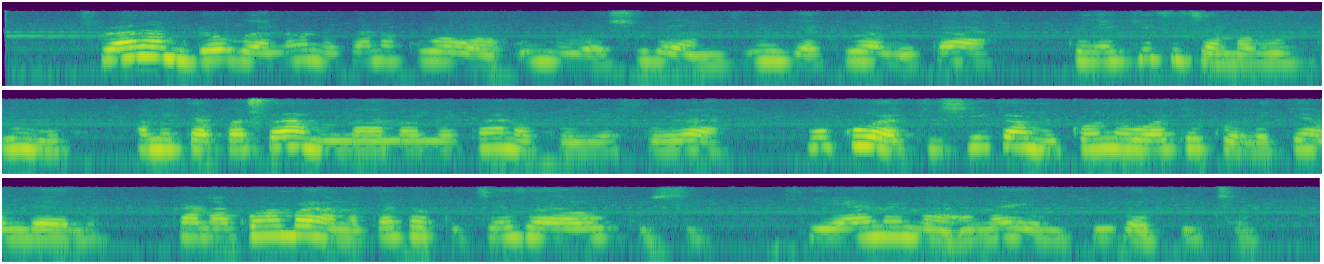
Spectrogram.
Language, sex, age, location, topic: Swahili, male, 18-24, Nairobi, education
